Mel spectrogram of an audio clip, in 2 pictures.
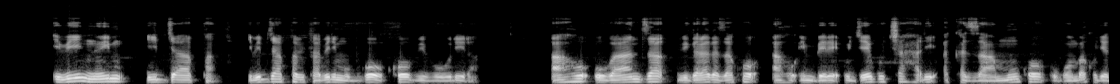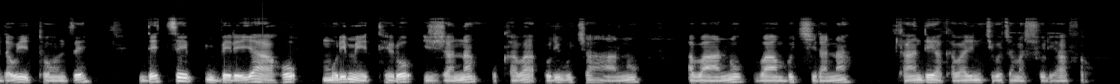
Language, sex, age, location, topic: Kinyarwanda, female, 36-49, Kigali, government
